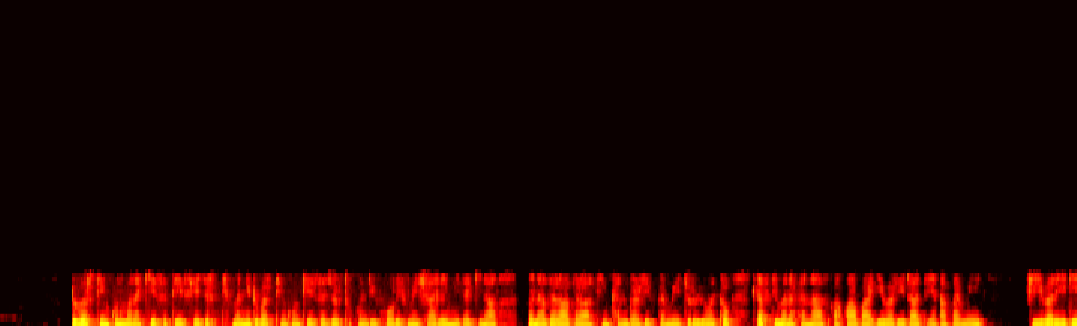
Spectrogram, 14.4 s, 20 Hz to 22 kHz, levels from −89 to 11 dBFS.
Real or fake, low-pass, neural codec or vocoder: real; 3.6 kHz; none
